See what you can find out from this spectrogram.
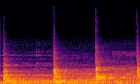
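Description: Four heavy, hollow knocks land at uneven intervals, each ringing out into a deep, lingering rumble, an eerie knocking sound effect set in a dark, eerily quiet mine with no voices.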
